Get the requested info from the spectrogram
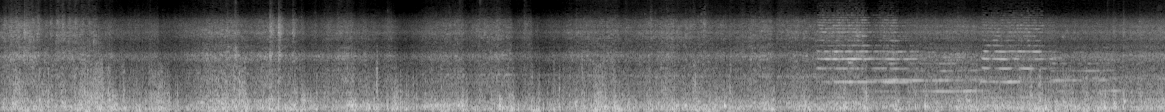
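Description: Passenger train running along the track, heard from an open coach doorway: a steady, loud rumble of wheels on rails. About twelve seconds in, a train horn sounds for roughly four seconds, changing pitch partway through.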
